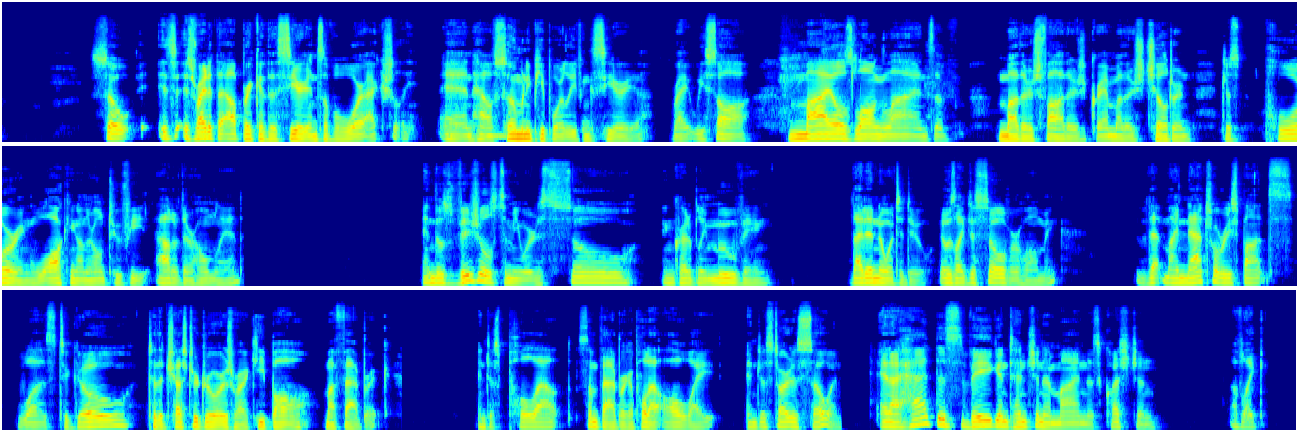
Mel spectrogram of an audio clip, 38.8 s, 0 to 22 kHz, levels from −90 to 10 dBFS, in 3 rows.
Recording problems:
none

